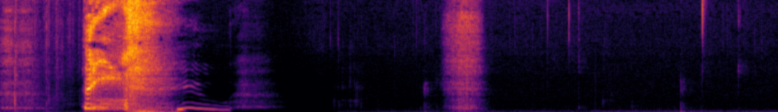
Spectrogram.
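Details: A sharp, forceful sneeze trailing into a voiced sigh, then a softer second burst. Induced on first use of chhinkni sneezing powder, helped by a rolled napkin in the nose: sneezing.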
